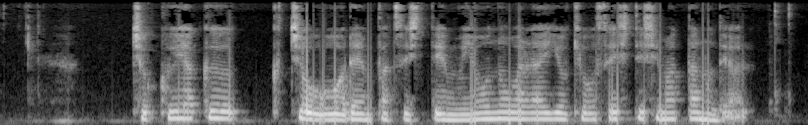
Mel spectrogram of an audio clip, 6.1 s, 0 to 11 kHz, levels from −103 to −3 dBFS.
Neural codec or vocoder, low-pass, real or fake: none; 9.9 kHz; real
